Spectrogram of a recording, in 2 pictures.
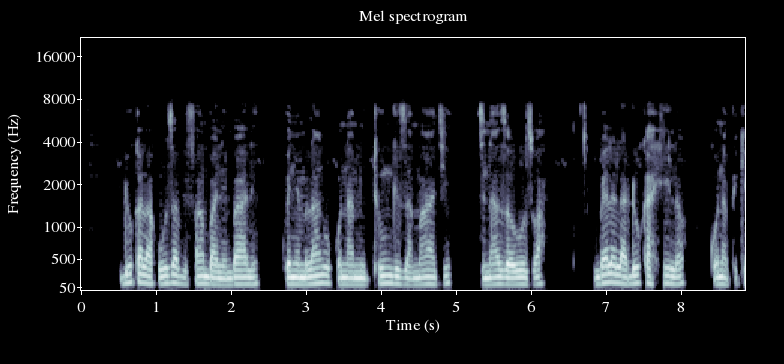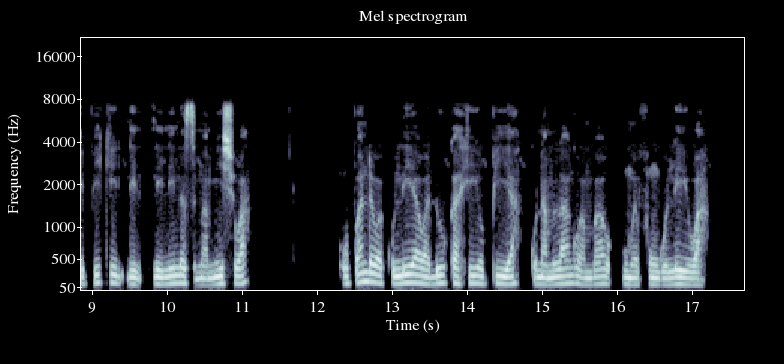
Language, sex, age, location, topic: Swahili, male, 18-24, Kisumu, finance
